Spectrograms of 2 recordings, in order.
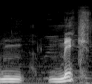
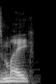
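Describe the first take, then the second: First: The vowel is short, rhyming with 'sick'. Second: The vowel is long, rhyming with 'like'. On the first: This follows the spelling without a final E. "It doesn't have an E" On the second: This is how people normally say it. "one says Mike"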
